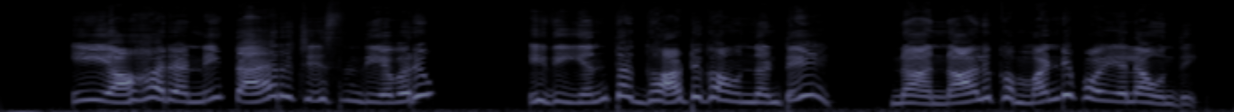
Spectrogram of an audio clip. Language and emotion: Telugu, angry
